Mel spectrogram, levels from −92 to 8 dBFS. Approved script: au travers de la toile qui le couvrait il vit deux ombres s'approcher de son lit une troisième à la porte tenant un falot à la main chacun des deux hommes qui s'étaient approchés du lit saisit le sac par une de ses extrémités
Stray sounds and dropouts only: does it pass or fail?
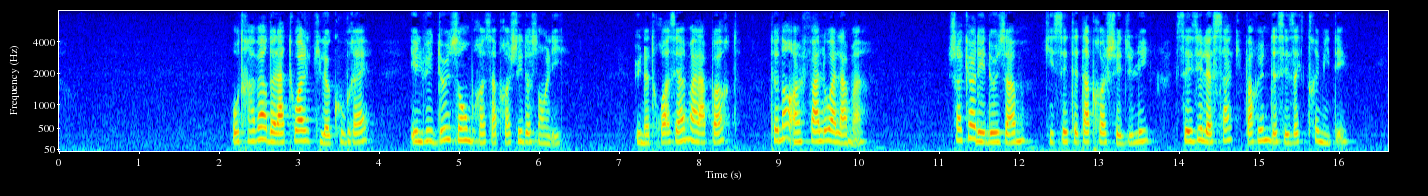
pass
